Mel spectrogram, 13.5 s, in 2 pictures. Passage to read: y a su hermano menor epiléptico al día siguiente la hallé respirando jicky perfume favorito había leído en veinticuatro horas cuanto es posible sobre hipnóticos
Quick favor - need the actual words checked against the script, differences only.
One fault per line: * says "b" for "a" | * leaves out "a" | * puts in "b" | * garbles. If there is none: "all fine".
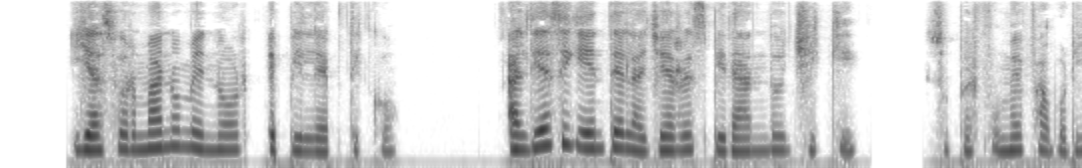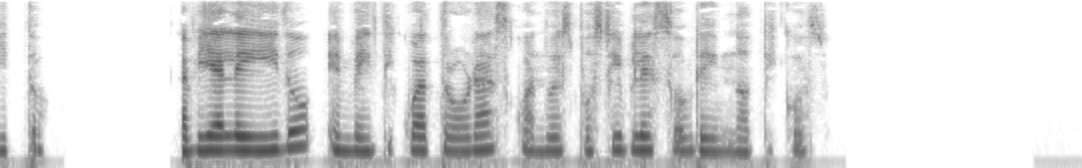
* puts in "su"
